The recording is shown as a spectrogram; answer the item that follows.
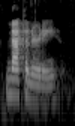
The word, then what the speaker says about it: McInerney: I say that right? – Close. Yeah. – Well, why don't you say it? – McInerney.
